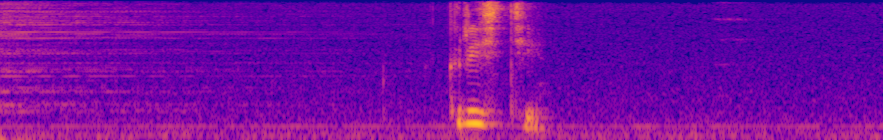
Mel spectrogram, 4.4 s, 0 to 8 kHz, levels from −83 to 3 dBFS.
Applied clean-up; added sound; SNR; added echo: none; Hi-hat; 18 dB; none.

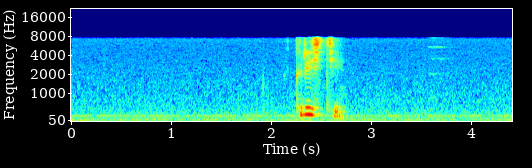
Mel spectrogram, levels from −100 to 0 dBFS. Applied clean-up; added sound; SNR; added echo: none; none; none; none.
